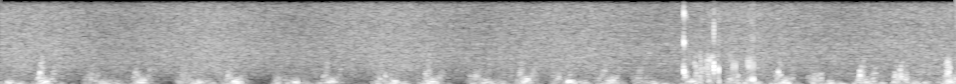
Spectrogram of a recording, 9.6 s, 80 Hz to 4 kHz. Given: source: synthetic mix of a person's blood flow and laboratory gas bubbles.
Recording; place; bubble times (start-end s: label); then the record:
Doppler ultrasound of blood flow; precordium
6.80-6.90 s: bubbles
6.93-7.22 s: bubbles
7.26-7.64 s: bubbles
From the record:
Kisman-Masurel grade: 213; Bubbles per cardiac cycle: several, 3 to 8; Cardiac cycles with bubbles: 1 to 10%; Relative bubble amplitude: loud (0.450 to 0.775); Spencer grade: 1 (occasional bubble signal discernible with the cardiac motion signal, with majority of cardiac periods free of bubbles); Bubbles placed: anywhere in the cardiac cycle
